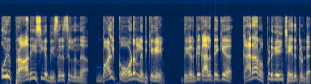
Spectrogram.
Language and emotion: Malayalam, happy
